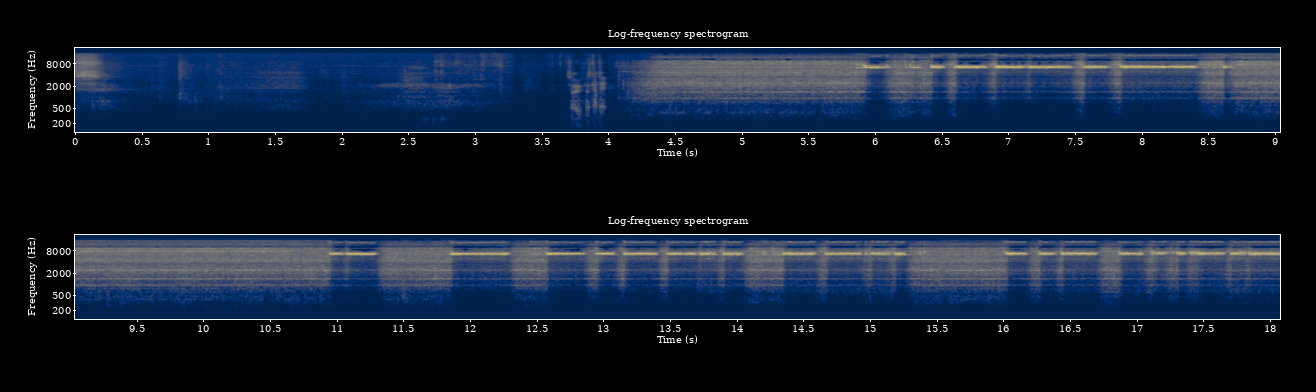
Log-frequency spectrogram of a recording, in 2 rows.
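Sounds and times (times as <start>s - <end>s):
lathe machine whine: 4.1s - 18.0s.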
